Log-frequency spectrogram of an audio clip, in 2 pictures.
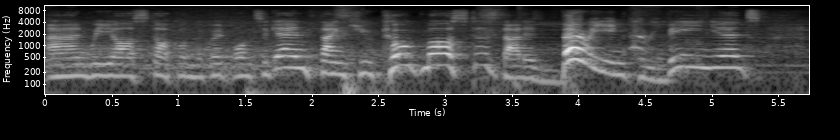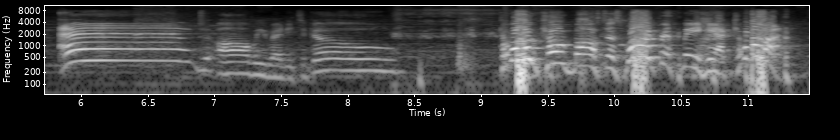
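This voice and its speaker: Energetic male co-commentator whose pitch jumps all over; joking, exclaiming at every incident. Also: measured pace. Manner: animated, joking, exclaims loudly. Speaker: race co-commentator. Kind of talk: excitable live race commentary.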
